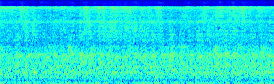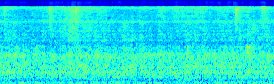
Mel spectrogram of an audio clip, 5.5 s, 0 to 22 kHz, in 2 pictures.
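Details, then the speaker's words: 20-year-old LG front-load dryer after total rebuild for thumping rollers and no heat, top off: steady even low rumble of the drum turning smoothly, quiet with no more thumping. "Oh, running good. Sounds good. It's quiet, no more thumping."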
